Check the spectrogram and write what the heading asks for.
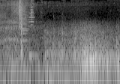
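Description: A sharp click, then a low rumble that swells to a heavy, booming peak near the end: cinematic sound effects from a film soundtrack.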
